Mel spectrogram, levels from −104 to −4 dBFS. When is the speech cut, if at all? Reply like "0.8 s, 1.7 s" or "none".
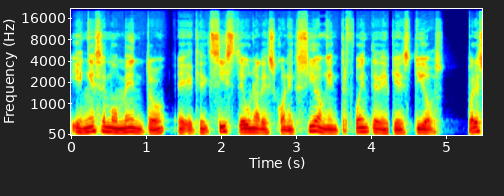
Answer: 1.3 s, 3.7 s, 4.2 s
